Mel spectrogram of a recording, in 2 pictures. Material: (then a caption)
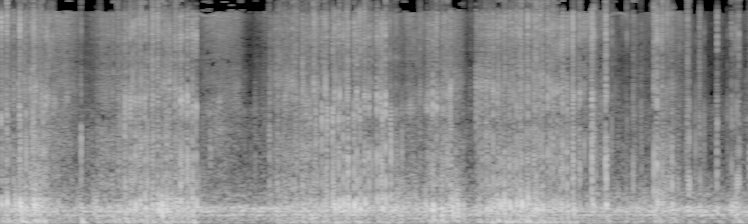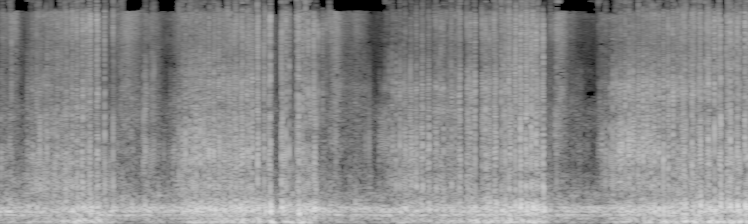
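Leather. Long nails scratch and grip the front of a black leather purse up close, giving a continuous stream of squeaky, crackling scrapes. The sound stays dense and low-heavy with little bright content, rising and falling in short bursts throughout.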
